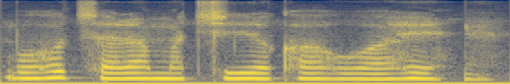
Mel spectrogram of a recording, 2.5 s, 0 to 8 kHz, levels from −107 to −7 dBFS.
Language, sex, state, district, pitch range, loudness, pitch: Hindi, female, Arunachal Pradesh, Papum Pare, 195-205 Hz, -14 LUFS, 200 Hz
